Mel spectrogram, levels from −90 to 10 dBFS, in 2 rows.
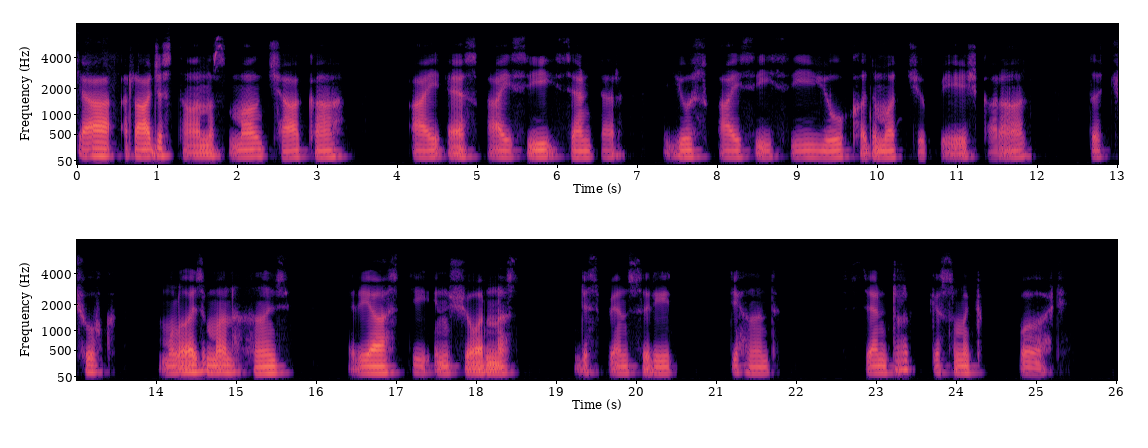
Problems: none marked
